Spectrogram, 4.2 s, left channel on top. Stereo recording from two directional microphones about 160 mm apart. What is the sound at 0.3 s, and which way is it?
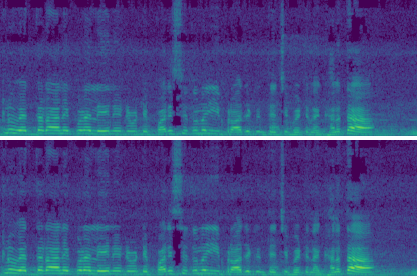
Speech, 30° right (ahead or behind).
